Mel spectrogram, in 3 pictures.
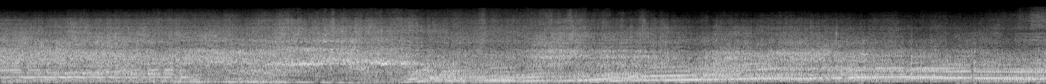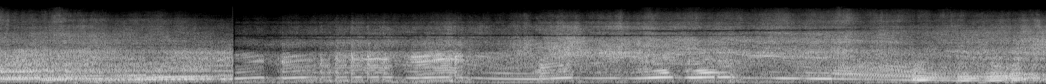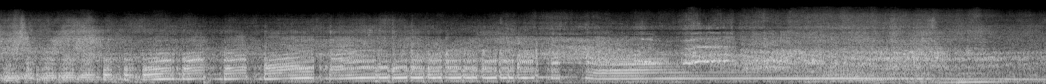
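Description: Drift cars' engines revving up and down again and again through long slides, over tyre noise and skidding on a wet track. The sound changes abruptly about halfway through as another car is heard.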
